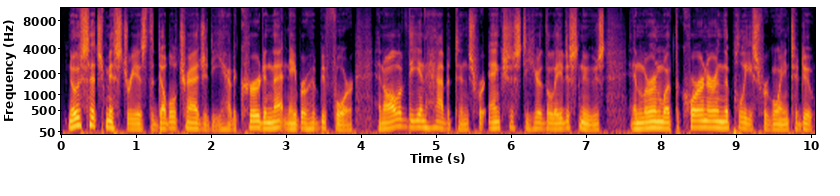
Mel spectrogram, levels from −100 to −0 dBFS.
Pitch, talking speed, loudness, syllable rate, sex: 105 Hz, 220 wpm, -19 LUFS, 6.4 syllables/s, male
